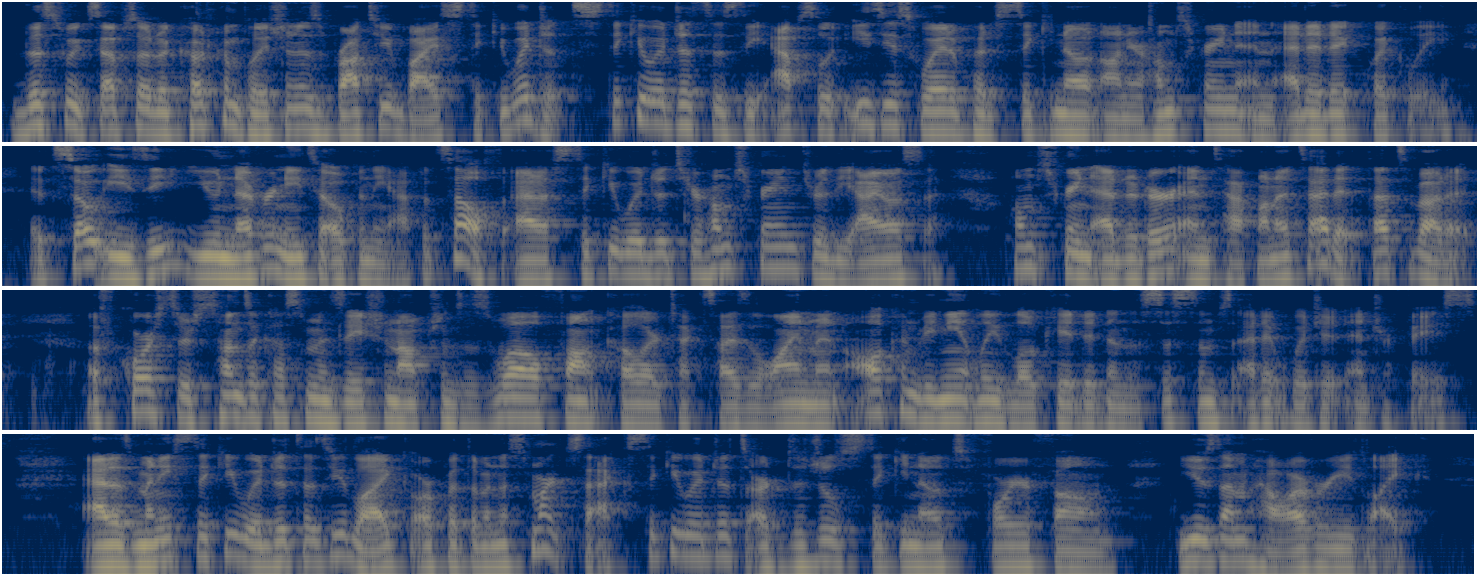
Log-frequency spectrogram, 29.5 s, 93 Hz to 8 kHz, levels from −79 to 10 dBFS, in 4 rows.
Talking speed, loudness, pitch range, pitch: 240 wpm, -31 LUFS, 105-130 Hz, 115 Hz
